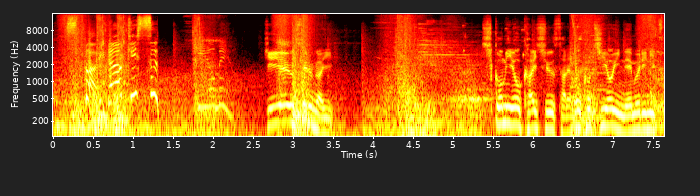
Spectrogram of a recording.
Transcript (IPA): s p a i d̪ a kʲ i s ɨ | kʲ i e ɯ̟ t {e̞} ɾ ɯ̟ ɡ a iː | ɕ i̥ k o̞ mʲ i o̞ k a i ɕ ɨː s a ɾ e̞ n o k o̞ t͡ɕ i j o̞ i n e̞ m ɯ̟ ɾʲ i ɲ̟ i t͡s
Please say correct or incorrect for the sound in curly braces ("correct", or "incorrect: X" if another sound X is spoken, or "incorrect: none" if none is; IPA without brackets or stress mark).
correct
